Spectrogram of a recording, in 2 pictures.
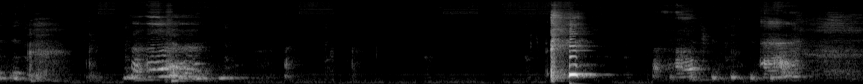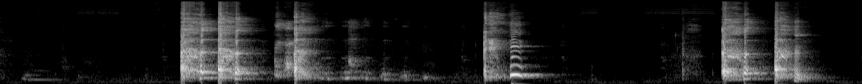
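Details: An adult father gives several deliberate single coughs, and an infant answers each with bursts of giggling laughter.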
